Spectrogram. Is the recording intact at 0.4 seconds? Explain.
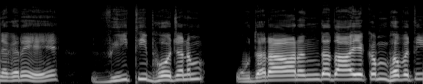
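Yes, at 0.4 seconds the speech plays through cleanly, with no dropout, click, distortion or other fault at that point.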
